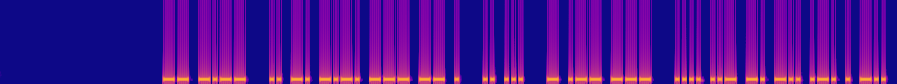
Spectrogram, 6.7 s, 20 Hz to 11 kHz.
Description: Morse code, heard as a keyed tone, about 46 wpm, 700 Hz. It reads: MY INCOME IS TWO HUNDRED
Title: Sentences from Top 1000 Words - Review Part 5 - 45wpm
